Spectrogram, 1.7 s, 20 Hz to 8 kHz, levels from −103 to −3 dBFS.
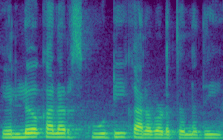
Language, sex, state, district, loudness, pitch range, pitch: Telugu, female, Andhra Pradesh, Visakhapatnam, -24 LUFS, 180-215 Hz, 205 Hz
